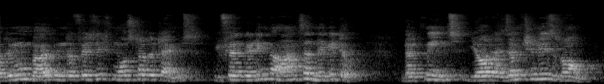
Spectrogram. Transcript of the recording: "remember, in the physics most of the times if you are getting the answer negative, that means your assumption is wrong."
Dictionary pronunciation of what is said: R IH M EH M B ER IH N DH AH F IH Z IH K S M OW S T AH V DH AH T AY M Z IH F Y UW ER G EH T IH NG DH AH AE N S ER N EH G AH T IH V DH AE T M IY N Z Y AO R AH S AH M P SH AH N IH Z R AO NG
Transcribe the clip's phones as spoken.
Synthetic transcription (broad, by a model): R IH M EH M B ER IH N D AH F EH S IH S M OW S T AH V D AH T AY M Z IH F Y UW ER G EH T IH NG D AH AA N S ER N EH G AH T IH V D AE T M IY N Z Y AO R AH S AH M P SH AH N IH Z R AO NG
